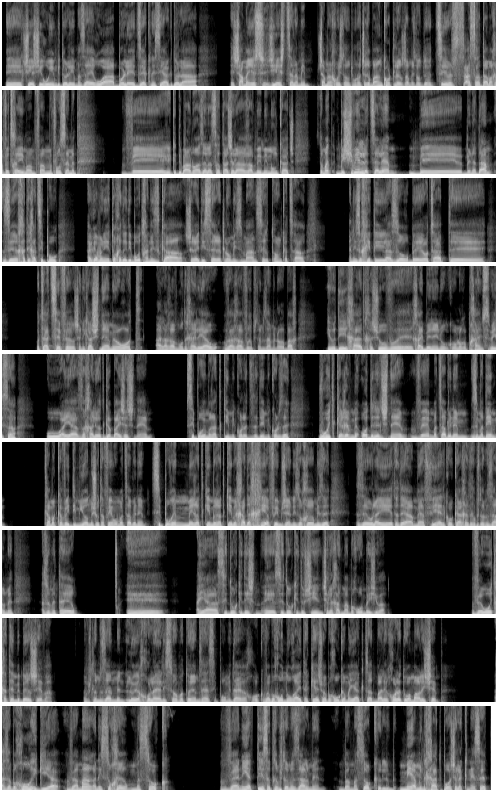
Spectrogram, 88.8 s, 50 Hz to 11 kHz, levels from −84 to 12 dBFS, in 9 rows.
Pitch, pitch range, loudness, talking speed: 150 Hz, 140-170 Hz, -14 LUFS, 135 wpm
